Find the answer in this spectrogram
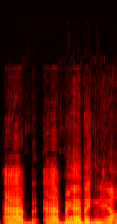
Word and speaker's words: Abagnale: Abagnale. Abagnale.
